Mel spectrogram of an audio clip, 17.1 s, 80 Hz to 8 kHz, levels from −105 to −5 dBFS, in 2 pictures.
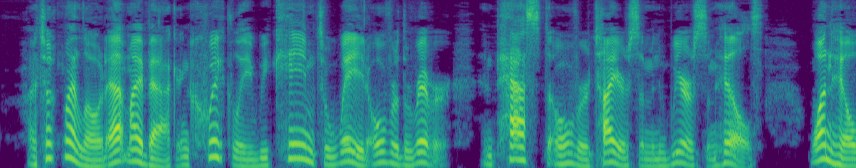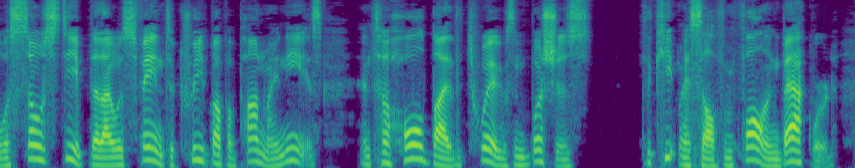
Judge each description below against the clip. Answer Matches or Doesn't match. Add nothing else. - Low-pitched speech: Doesn't match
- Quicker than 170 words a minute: Matches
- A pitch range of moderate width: Doesn't match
